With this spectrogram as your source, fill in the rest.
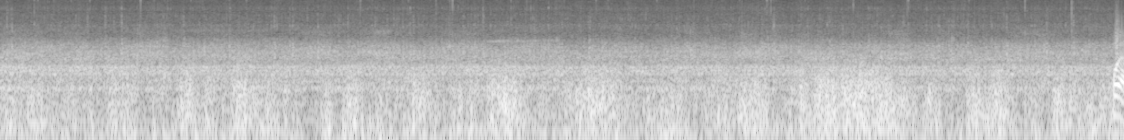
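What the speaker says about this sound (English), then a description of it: "I can feel that I have a headwind at the moment" Steady headwind buffeting a cyclist's microphone on a bike ride from Appingedam to Groningen, a loud continuous low rumble that swells and eases throughout with no talking.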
